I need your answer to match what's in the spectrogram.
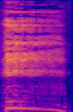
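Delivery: short high chuckle; soft, high-pitched laugh. Real, not acted. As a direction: chuckle to yourself. Recalls the show, amused.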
